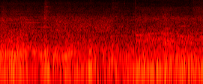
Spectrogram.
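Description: Steam-hauled passenger train of the SL Paleo Express running on the rails, heard from inside a carriage: a steady low rumble with one click about half a second in, and a low hum setting in past the middle.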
